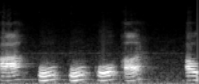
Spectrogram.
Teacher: पश्च भाग से आ उ ओ और औ की उच्चारण होता है।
